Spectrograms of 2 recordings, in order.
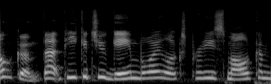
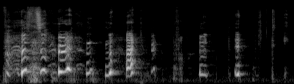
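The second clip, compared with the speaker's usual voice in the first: higher voice dissolving into laughter; real breathless laughter; laughing; 9 semitones higher than usual. Real, not acted. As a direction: lose it at the punchline. Streamer laughing at chat joke.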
